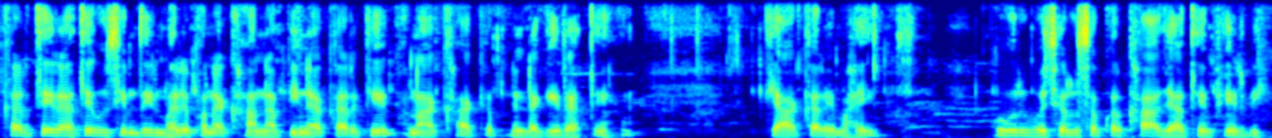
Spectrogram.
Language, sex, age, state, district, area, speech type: Hindi, female, 60+, Uttar Pradesh, Jaunpur, urban, spontaneous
